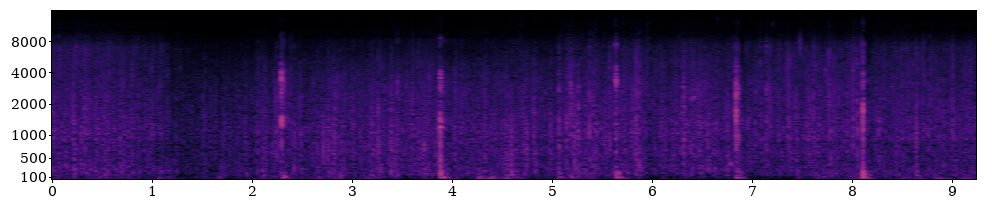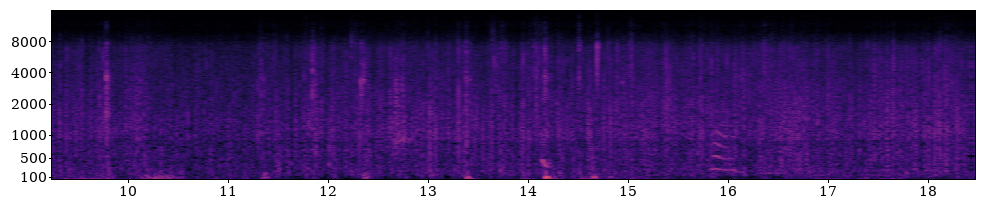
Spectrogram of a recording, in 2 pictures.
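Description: Steady rain falling on surfaces, with scattered sharp taps of heavier drops landing at irregular moments.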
